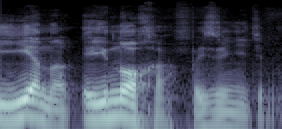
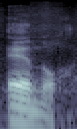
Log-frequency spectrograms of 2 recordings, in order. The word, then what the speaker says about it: Енох: Впервые понятие Алам Хаба встречается в так называемой книге Еноха, а именно в главе 71, в стихе под номером 15. Книга Еноха считается самым известным ветхозаветным апокрифом. Еще иногда произносится Энох через «э».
